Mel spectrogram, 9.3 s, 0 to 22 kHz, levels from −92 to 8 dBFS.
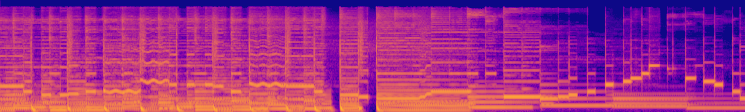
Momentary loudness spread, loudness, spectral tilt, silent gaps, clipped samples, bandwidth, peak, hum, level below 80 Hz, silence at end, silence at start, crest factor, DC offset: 5 LU; -18 LUFS; -5 dB/octave; none; under 0.1%; 17 kHz; 0 dBFS; none; -36 dBFS; 0 s; 0 s; 18 dB; under 0.1%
